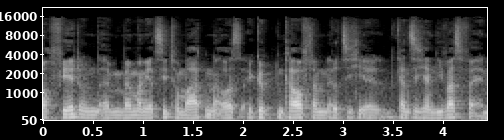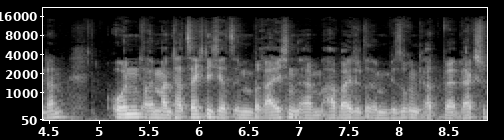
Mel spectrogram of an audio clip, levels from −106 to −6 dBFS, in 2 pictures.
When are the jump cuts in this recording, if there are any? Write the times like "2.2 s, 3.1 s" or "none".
2.9 s, 7.6 s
